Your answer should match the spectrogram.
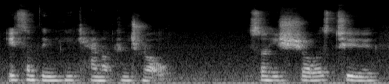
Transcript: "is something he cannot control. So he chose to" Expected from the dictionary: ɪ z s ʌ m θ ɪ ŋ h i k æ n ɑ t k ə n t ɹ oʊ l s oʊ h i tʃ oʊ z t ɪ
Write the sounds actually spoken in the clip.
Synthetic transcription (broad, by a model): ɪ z s ʌ m θ ɪ ŋ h i k æ n ɑ t k ə n t ɹ oʊ l s oʊ h i ʃ oʊ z t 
